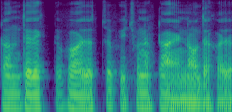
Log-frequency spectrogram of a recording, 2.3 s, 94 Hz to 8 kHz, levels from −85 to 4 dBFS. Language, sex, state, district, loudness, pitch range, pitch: Bengali, male, Jharkhand, Sahebganj, -20 LUFS, 95-100 Hz, 100 Hz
